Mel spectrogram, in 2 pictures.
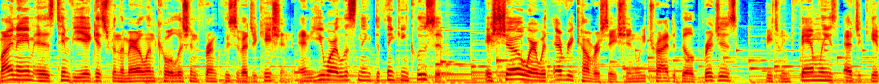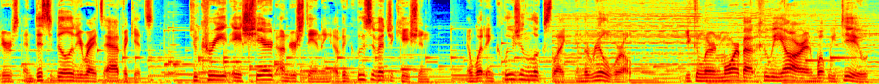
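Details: Adult male speaker; normal speech.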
